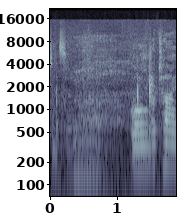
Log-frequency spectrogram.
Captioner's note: Henry sighs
